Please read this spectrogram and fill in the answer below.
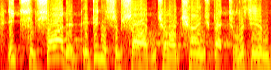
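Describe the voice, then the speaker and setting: A man with an Australian accent talks at a fairly slow pace in a fairly high pitch with lively intonation over noticeable background noise. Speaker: panel speaker with lived experience of bipolar disorder. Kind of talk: public talk.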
